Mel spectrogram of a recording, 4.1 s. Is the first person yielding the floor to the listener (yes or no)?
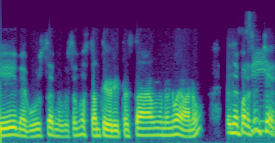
no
